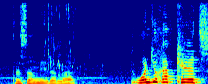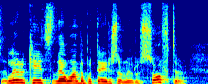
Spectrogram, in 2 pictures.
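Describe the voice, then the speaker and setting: A woman speaks with a Greek accent at a high pitch. Her pace is fairly quick. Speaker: home cook. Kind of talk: cooking tutorial to camera.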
